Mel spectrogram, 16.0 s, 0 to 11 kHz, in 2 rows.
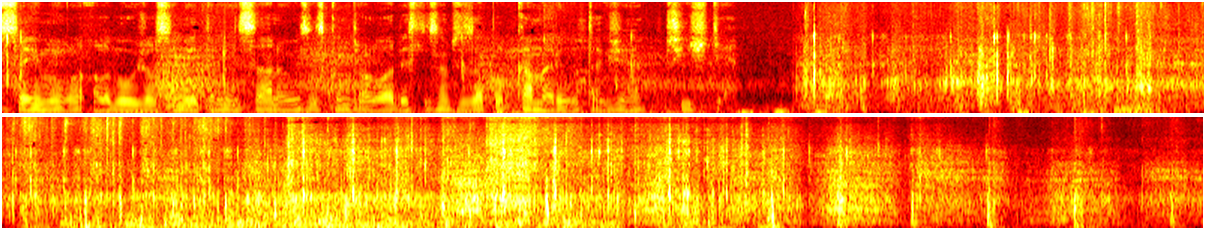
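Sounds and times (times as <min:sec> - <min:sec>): footsteps running on leaves: 0:05.6 - 0:16.0.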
